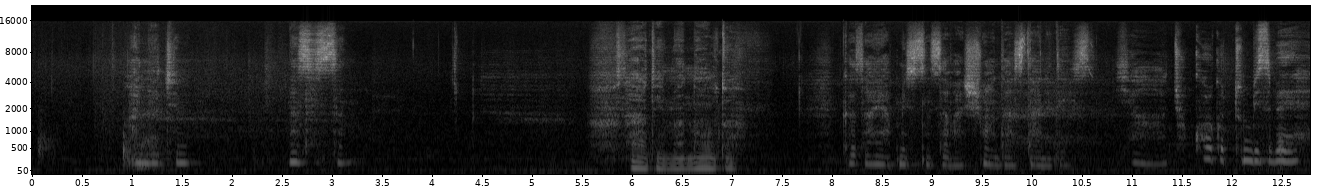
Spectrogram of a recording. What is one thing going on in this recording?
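A middle-aged woman speaks quietly and tensely, close by.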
